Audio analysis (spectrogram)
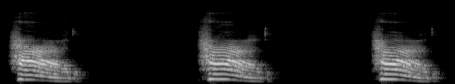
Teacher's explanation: had had notice that the d in had was released meaning the tongue tip came up to the alveolar ridge to make the d sound and then the tongue tip came down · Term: released d, released D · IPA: /d/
